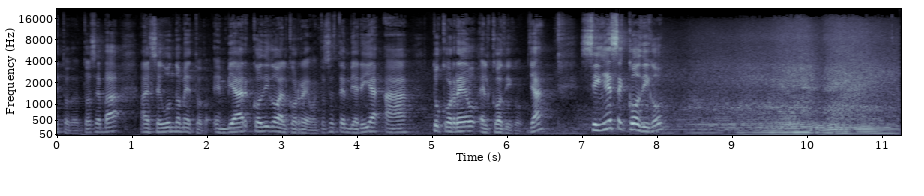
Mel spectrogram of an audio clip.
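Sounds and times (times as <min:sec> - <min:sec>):
speech: 0:00.0 - 0:08.3
loud buzzing motorcycle engine revving: 0:06.7 - 0:11.2.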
